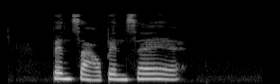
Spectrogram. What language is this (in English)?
Thai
